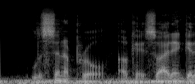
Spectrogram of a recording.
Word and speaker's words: lisinopril: I don't want to keep pronouncing it wrong. Lisinopril.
